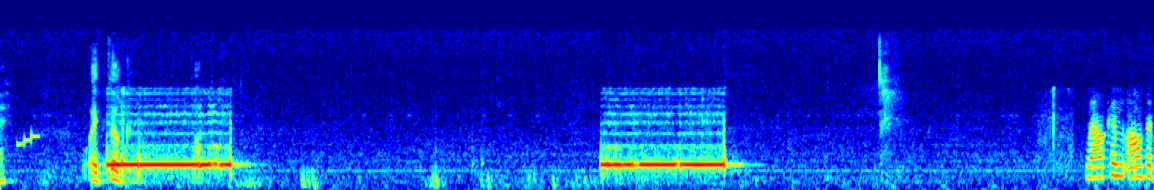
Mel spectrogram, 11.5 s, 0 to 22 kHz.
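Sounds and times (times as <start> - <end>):
faint noise: 0.0 - 11.5
speech: 0.9 - 1.5, 11.0 - 11.5
phone line ringback tone after dialing a call to Budapest: 1.0 - 2.6, 6.0 - 7.4.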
